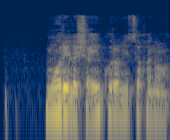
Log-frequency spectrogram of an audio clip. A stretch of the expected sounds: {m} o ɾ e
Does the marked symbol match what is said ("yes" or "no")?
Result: yes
